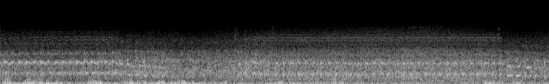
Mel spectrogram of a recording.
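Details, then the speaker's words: Bafang G62 1000W hub motor on a Flipsky 75100 Pro V2 controller, three-year-old nylon gears, phase amps possibly set too high, while riding: rough, warbling gear whine under road rumble; damaged nylon planetary gears. "something funny is going on with the flipi right now that that I don't like oh why does the motor sound different now it sounds funny"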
